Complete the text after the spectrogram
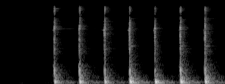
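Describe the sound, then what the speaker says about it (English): Armorer's hammer tapping a pin into a 1911 pistol held in an armorer's block, seven sharp, evenly spaced metallic taps close up, with no talk. "we're going to use our armor's block and our armor's hammer"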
